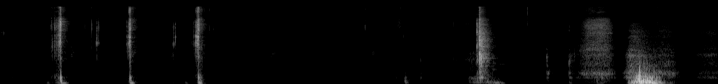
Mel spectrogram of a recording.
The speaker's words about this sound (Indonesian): Dor, bakar rokok dulu.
